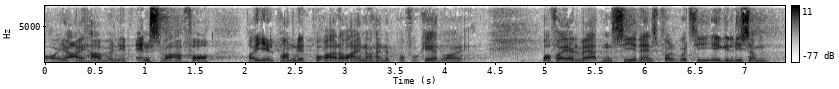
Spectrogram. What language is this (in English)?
Danish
